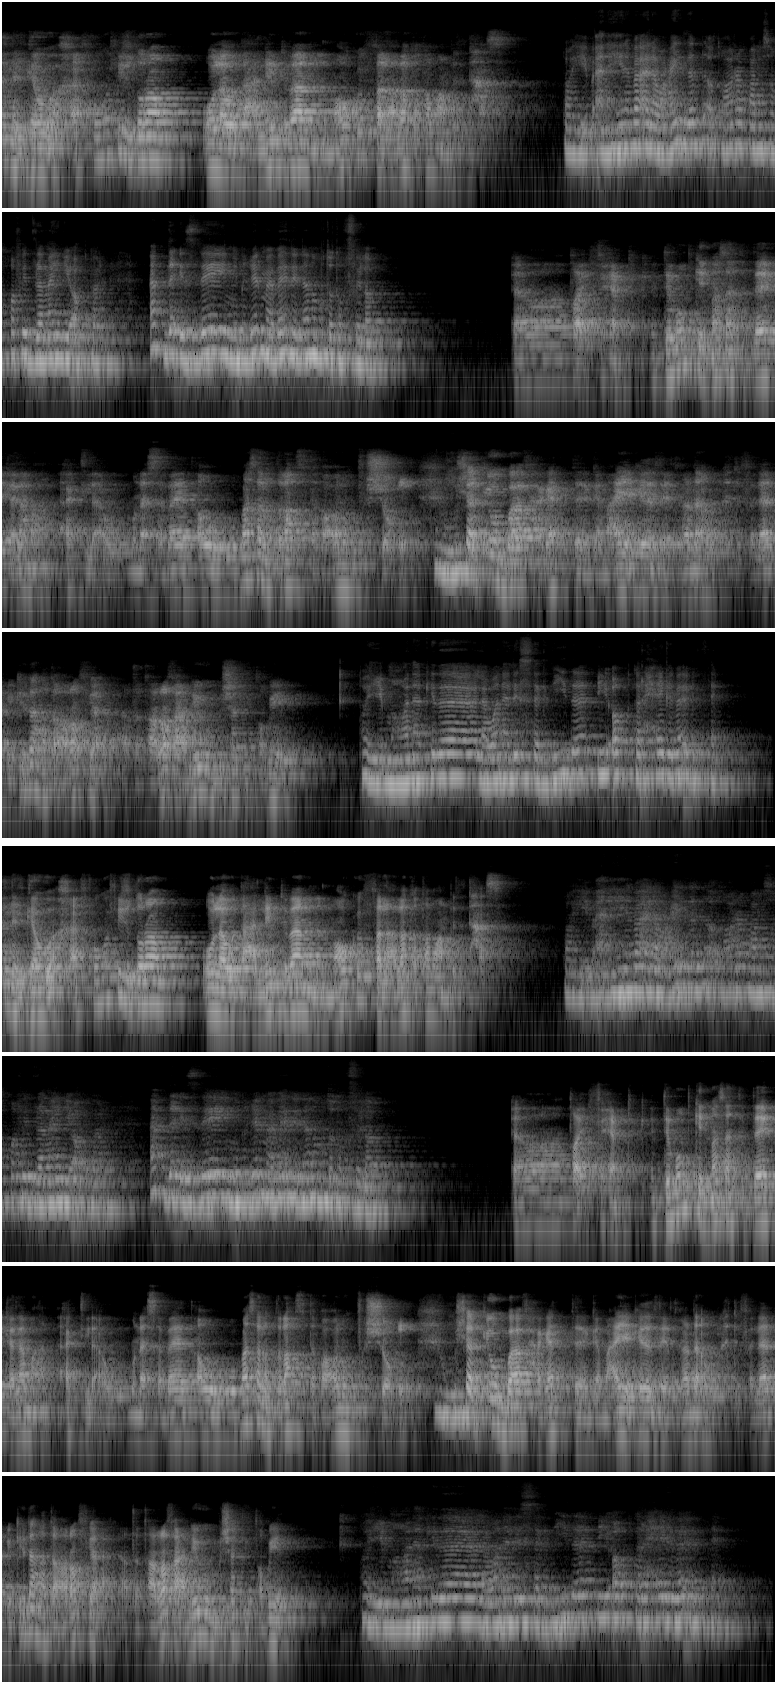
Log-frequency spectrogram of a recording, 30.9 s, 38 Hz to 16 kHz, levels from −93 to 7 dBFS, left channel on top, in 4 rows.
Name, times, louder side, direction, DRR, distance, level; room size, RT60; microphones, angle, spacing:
voice 1, 0.0-1.7 2.0-5.0 12.8-13.9 14.4-26.0, right 2 dB, 35° right, 3 dB, 0.3 m, -34 dB
voice 2, 5.6-8.8 9.2-11.5 19.8-20.1 26.8-30.3, left 2 dB, 55° left, 2 dB, 0.5 m, -35 dB
3.9 x 2.7 x 2.2 m, 1.2 s
head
